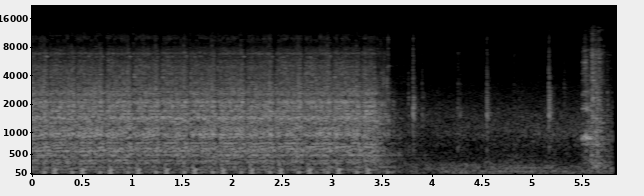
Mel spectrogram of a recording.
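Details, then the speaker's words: 2004 Craftsman LT1000 ride-on mower: the starter churns at about three and a half pulses a second but the engine never catches. Owner suspects the fuel solenoid isn't clicking. "it's acting like the fuel solenoid isn't clicking"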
